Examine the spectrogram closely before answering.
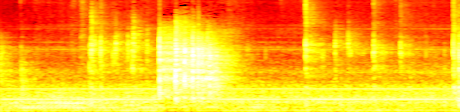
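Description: Small metal Torx screws and a screwdriver being handled: scattered light metallic clicks, with a short rattling burst about a second and a half in.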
